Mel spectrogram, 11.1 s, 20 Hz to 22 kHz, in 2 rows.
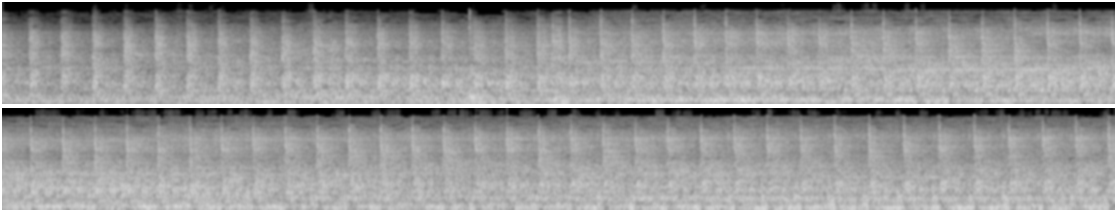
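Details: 1992 Buick Roadmaster that lost power on the freeway and then sat for over a year: sharp, regular knocks about three per second over the idle, keeping pace with the engine. Owner suspects rod knock; not confirmed.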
